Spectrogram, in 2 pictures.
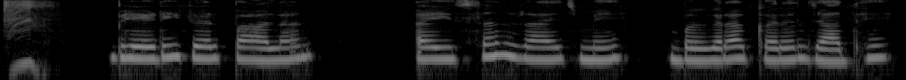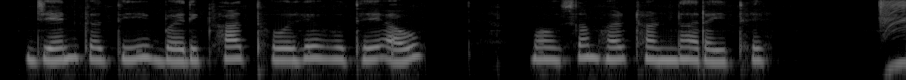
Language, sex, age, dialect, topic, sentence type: Chhattisgarhi, female, 25-30, Northern/Bhandar, agriculture, statement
